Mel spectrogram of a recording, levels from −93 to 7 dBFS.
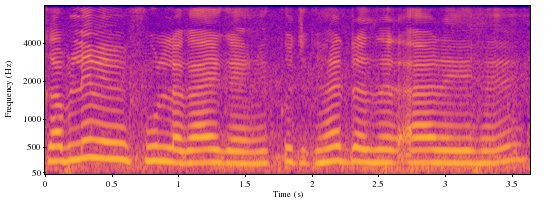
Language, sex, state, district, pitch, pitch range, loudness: Hindi, female, West Bengal, Alipurduar, 230 Hz, 220-255 Hz, -12 LUFS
